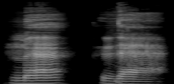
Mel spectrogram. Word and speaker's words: ماذا: ماذا What, pronounced ماذا دع To invite or call, pronounced دعا with a quick stop at the end.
